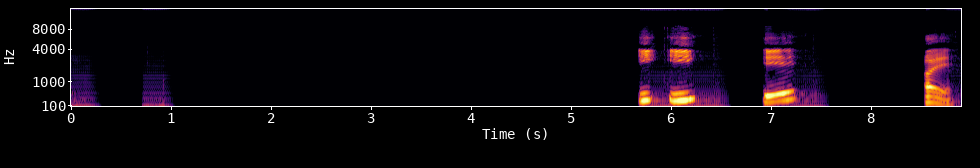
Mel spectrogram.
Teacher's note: ये जो वर्ण है ई ई ए ऐ, ये जीभ के अग्रभाग से बोले जाते हैं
